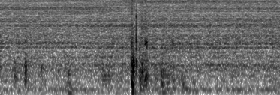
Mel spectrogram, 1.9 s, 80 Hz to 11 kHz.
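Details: 2008 Chevrolet Colorado 3.7 with code P0442, smoke machine pressurising the EVAP system, engine off: a steady airy hiss of smoke escaping near the top of the fuel tank; a small EVAP leak from rotted-out fuel-system piping.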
